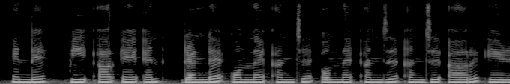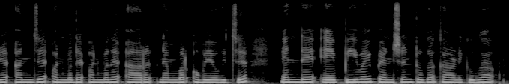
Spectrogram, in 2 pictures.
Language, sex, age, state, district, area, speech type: Malayalam, female, 30-45, Kerala, Wayanad, rural, read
